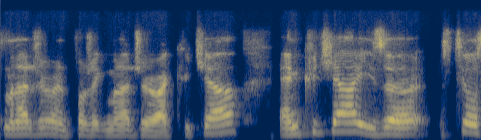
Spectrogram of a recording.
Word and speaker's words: XTIA: So it's a weird Japanese pronunciation of XTIA. So yeah, we call XTIA, and our company is based on the OptoComb technology, or optical frequency comb technology.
